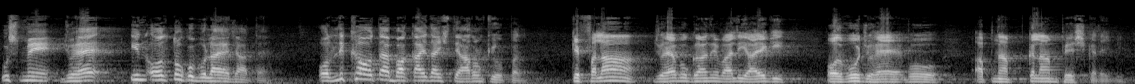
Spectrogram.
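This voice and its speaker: Male preacher, impassioned sermon, forceful voice, long hall reverb. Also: a little high, lively intonation. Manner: impassioned, rising to emphatic peaks, chanting Arabic quotations slowly. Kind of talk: Urdu religious sermon.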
